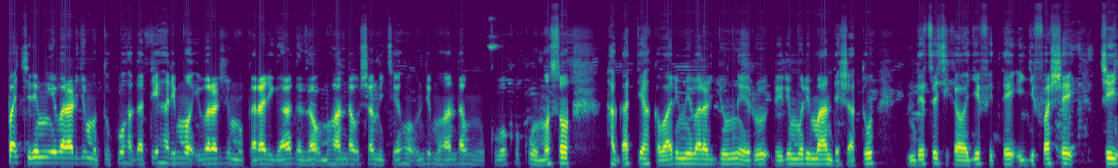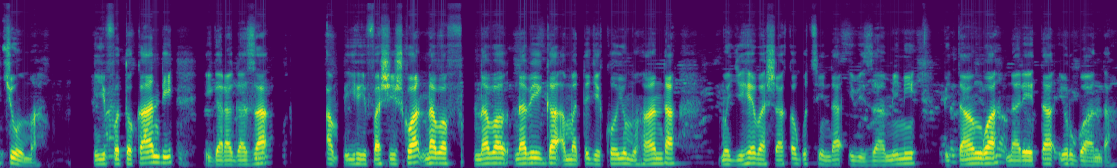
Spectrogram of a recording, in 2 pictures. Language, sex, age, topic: Kinyarwanda, male, 18-24, government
